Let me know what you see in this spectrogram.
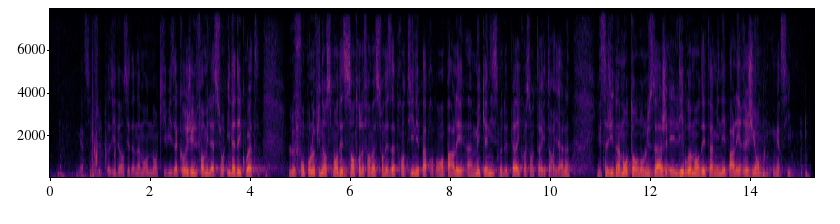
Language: French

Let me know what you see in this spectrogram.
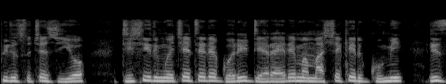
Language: Shona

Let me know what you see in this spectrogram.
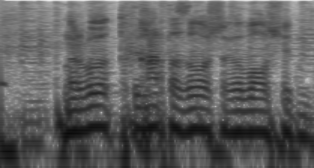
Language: Kazakh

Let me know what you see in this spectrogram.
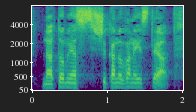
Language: Polish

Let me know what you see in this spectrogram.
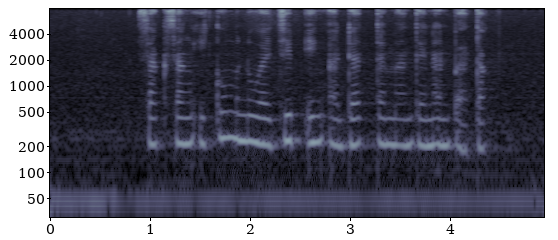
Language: Javanese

